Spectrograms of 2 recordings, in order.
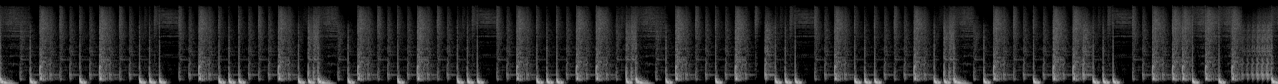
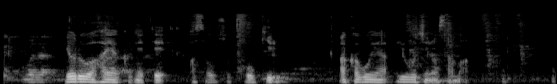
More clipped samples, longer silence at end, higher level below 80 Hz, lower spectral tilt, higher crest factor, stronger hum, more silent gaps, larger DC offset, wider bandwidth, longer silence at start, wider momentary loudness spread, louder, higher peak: neither; about the same, 0 s vs 0 s; first, -38 dBFS vs -54 dBFS; second, -4.5 dB/octave vs -7 dB/octave; about the same, 16 dB vs 18 dB; neither; neither; neither; first, 17 kHz vs 11.5 kHz; about the same, 0 s vs 0.05 s; second, 5 LU vs 18 LU; second, -30 LUFS vs -26 LUFS; second, -14 dBFS vs -8 dBFS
